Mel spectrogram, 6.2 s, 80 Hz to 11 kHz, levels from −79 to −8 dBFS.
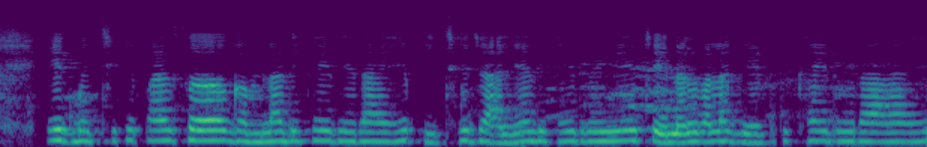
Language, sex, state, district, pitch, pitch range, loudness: Hindi, female, Bihar, East Champaran, 215 Hz, 205-225 Hz, -35 LUFS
